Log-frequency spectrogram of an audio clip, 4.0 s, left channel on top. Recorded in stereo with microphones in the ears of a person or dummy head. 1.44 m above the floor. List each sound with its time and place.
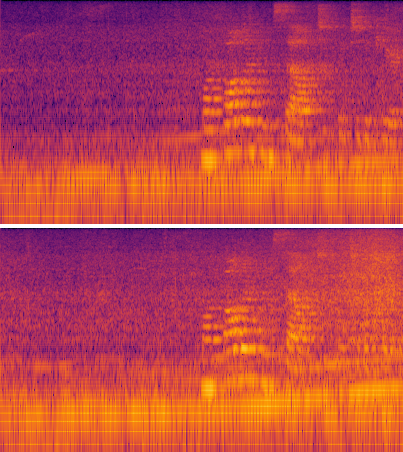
2.0 s a woman speaking: 30° right (ahead or behind), 1.0 m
